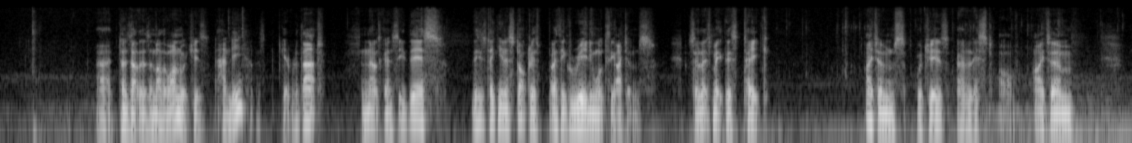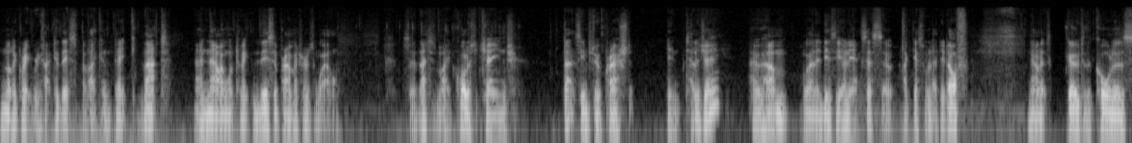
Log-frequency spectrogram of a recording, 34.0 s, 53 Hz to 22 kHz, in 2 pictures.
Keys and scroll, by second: 14.2 alt+shift+Right, 15.9 Escape, 19.0 alt+shift+Left, 19.1 BackSpace, 22.4 alt+super+p, 32.3 Escape, 33.0 super+b.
